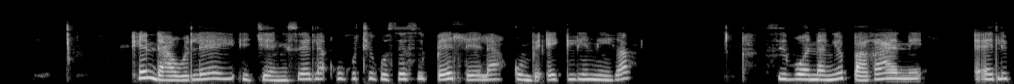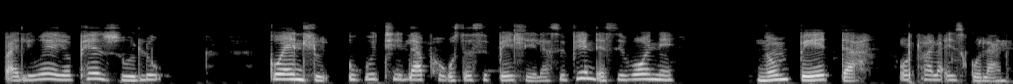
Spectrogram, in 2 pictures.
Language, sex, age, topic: North Ndebele, female, 25-35, health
